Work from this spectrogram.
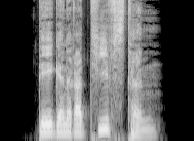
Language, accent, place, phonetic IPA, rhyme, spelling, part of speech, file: German, Germany, Berlin, [deɡeneʁaˈtiːfstn̩], -iːfstn̩, degenerativsten, adjective, De-degenerativsten.ogg
- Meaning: 1. superlative degree of degenerativ 2. inflection of degenerativ: strong genitive masculine/neuter singular superlative degree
